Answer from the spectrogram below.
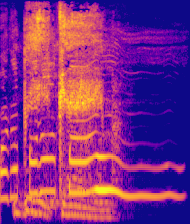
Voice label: voice fun character cute cartoon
